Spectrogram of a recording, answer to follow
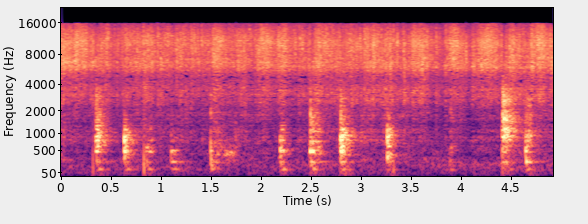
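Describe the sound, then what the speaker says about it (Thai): Food for a Thai pumpkin curry sizzles steadily in a hot wok while a utensil scrapes and stirs in repeated strokes, close up, with no talking. "ใช้กระทะผัดให้หอมหรือใครจะมีหม้อก็ใช้หม้อก็ได้นะคะ"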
